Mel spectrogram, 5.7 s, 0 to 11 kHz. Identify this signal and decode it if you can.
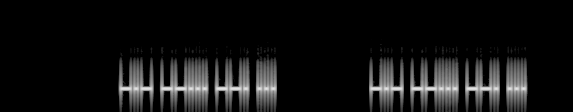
Morse code, heard as a keyed tone, about 34 wpm, 700 Hz. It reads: K7GS K7GS
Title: Easy Call Signs Repeated 3x - 35wpm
